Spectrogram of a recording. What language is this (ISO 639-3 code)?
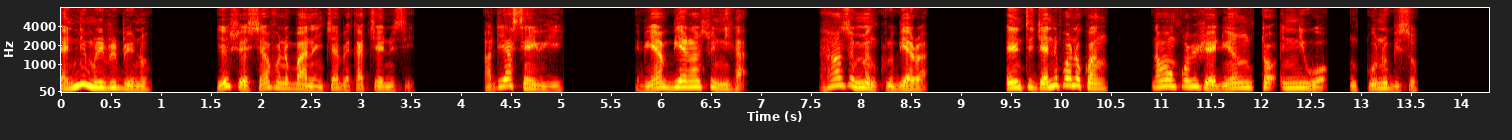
aka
